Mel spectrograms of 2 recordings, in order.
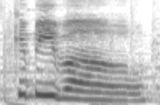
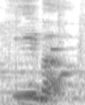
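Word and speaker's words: K1-B0: Oh, it's Kabibo. It's pronounced Kibo.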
